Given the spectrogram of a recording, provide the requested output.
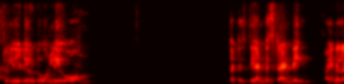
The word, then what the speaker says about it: Om: You don't even have to write it as A-U-M. A-U-M and all is only for your understanding. Om is a single syllable. It is Om only.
